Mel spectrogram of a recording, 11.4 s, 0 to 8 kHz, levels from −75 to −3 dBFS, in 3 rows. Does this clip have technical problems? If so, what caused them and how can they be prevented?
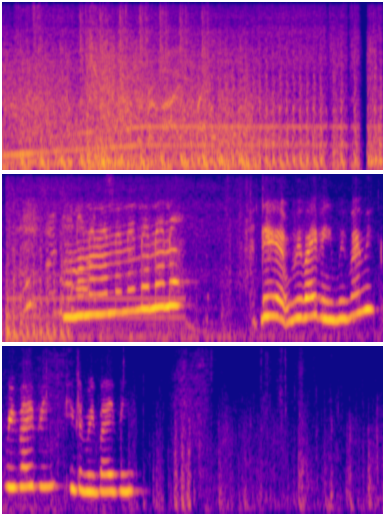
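Yes. From 3.24 to 4.03 s the sound turns choppy and robotic, with pieces dropping out: this is repeated packet loss (robotic sound). Seven gaps land in that stretch, the longest 75 ms, and about 220 ms of audio went missing. Each hole was patched by stretching the last received sound, so concealment covers roughly 28% of the span. Nothing is heard above 8 kHz, consistent with a wideband call codec such as G.722. Prevent this with a stable, uncongested network and a jitter buffer sized for the link's delay variation.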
